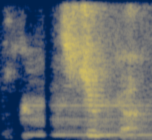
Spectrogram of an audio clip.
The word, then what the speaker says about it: Stupa: In the temples, they're also known as, I'm not sure if I'm going to pronounce this right, but Stupa. Stupa.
